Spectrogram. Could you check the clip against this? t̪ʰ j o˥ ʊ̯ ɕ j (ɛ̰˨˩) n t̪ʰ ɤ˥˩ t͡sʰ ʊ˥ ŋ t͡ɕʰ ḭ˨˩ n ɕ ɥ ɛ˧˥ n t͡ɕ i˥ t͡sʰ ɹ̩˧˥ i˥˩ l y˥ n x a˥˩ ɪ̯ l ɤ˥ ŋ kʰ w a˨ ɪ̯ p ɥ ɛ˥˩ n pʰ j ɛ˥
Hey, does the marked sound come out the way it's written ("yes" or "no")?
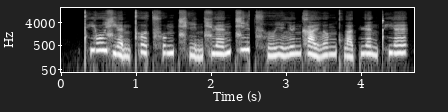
yes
